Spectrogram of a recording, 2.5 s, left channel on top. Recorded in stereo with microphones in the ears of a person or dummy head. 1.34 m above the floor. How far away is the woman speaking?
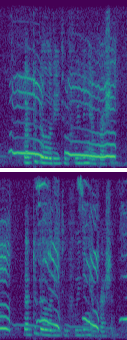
About 2.5 m.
